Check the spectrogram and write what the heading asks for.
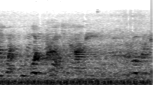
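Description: People talking over a steady low engine rumble from an idling motor scooter.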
